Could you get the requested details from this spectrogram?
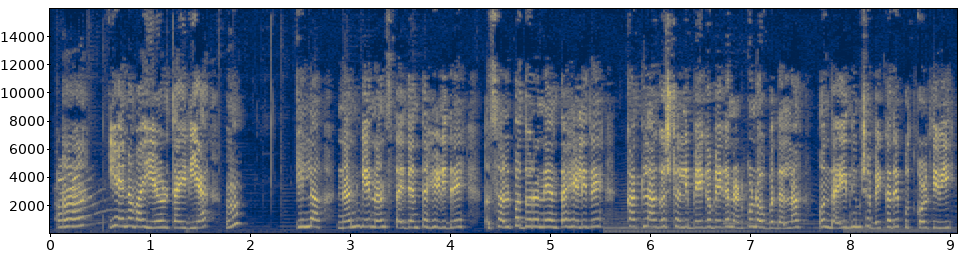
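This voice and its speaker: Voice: very high-pitched, flat delivery, rapid-fire, sharp tone. A performer voicing a fussy, tired middle-aged woman in a cartoon, complaining and bossy, with children's music behind. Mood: grumbling. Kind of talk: cartoon voice acting.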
